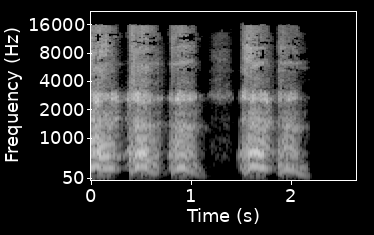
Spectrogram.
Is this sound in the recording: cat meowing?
no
